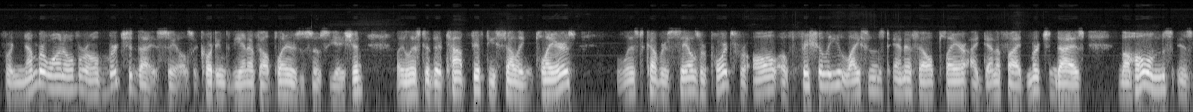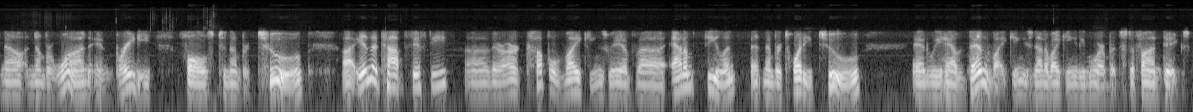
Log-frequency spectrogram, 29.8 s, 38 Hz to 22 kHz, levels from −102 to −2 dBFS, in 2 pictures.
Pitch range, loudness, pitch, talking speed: 100-150 Hz, -21 LUFS, 115 Hz, 150 wpm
